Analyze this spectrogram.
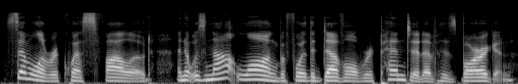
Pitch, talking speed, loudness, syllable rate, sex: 180 Hz, 175 wpm, -17 LUFS, 5.4 syllables/s, female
